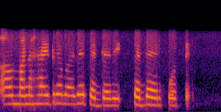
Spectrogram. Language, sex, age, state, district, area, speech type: Telugu, female, 30-45, Andhra Pradesh, Chittoor, urban, conversation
